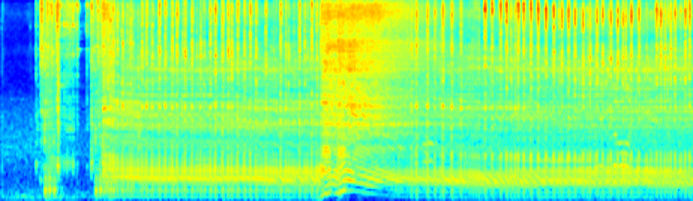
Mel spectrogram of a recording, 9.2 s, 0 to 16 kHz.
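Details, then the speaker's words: Bradley G395xp clone chainsaw, 56mm with 20-inch bar and .404 full-chisel chain, cutting log on V-block; crisp high two-stroke scream sags briefly as chain bites then recovers; healthy, responsive, normal running under load. "That goes quite well. I'm happy with that. As you see, a 56mm. It goes well with 20-inch, no problem at all."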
